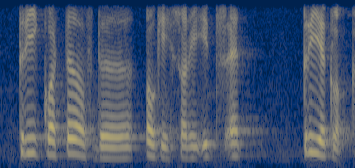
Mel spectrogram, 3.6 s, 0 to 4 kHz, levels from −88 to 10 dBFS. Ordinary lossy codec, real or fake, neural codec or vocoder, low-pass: none; real; none; 3.6 kHz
